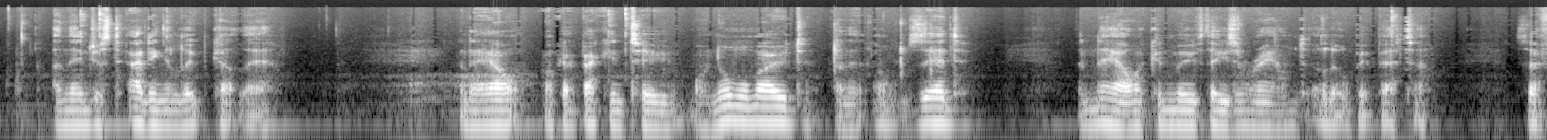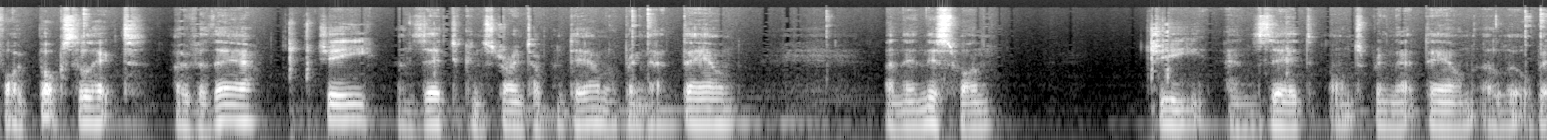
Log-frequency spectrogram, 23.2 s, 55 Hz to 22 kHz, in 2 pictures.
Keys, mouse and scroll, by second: 0.8-3.9 drag, 4.6-6.6 drag, 6.6 alt+z, 10.5 click, 13.8 g, 17.8 click, 20.3 g.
